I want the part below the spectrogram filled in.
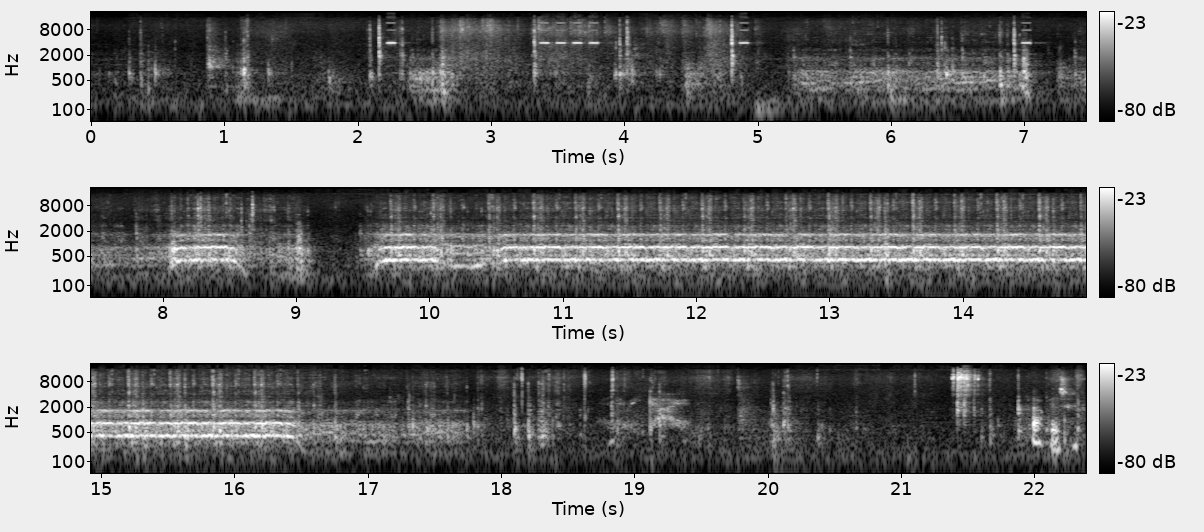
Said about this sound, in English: we're going to sew within our seam allowance because we don't want this stitch to be seen when we're assembling our pocket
